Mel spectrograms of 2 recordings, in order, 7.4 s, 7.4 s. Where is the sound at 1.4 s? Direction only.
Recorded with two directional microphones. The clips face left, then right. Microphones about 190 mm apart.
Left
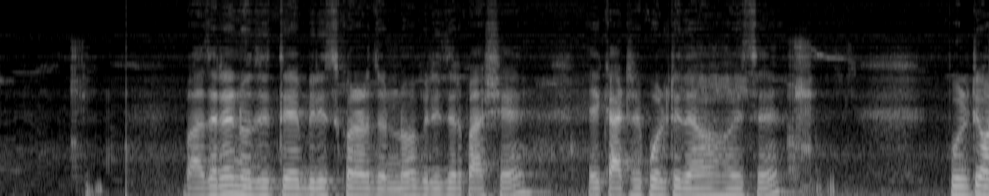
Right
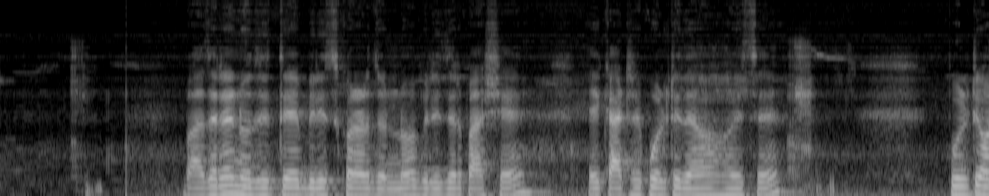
35° right (ahead or behind).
